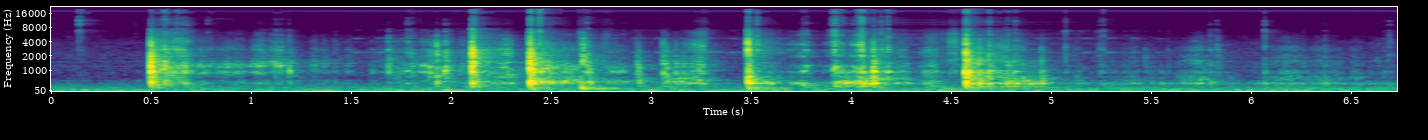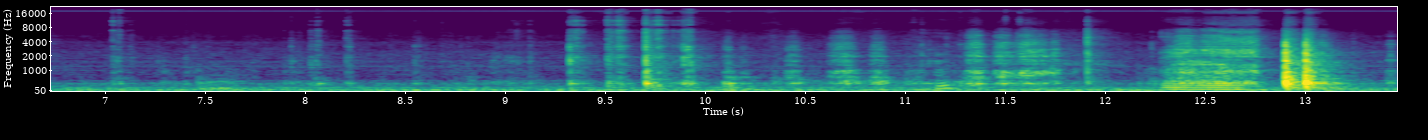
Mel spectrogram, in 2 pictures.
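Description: Short metallic scrapes and clicks come in scattered bursts as a nut is threaded onto the bolt of an external fixator half ring, close and fairly loud, with quieter pauses between.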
